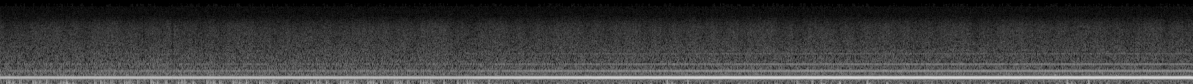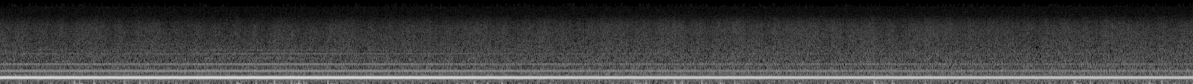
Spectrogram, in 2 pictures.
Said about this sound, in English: If we put the same tone in the other ear, the sound is equal, like this.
